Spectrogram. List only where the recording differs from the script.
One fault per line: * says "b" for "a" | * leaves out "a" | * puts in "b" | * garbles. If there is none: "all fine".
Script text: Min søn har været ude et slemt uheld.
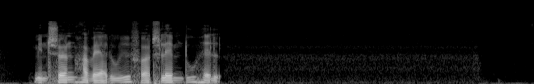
* puts in "for"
